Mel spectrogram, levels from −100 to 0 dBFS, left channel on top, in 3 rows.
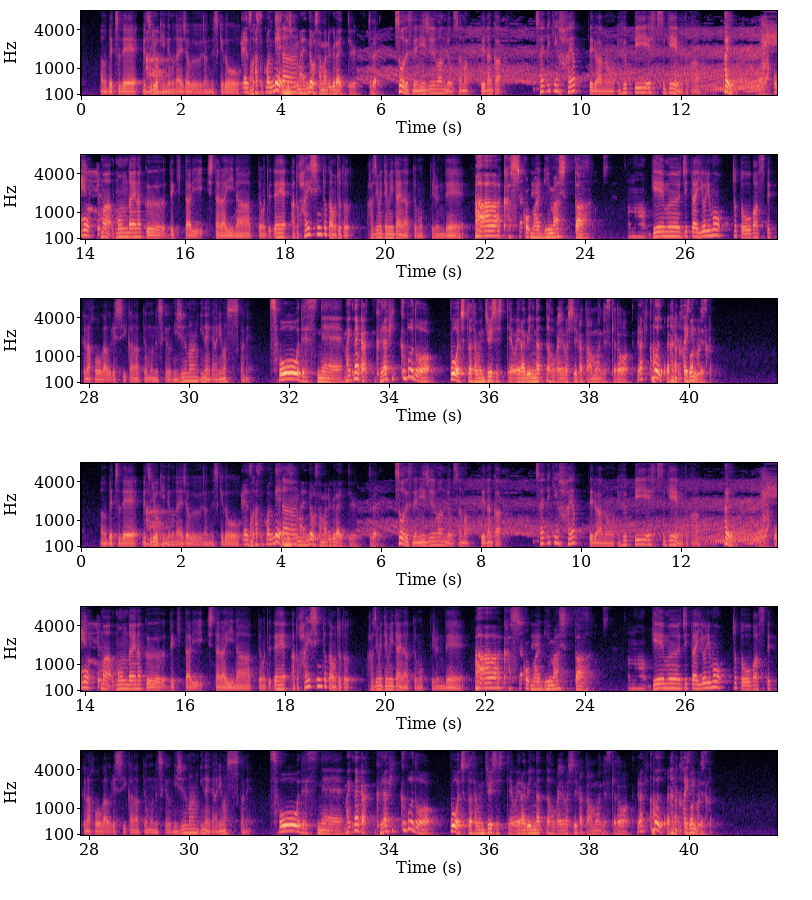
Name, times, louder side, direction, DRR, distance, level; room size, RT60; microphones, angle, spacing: voice 1, 0.4-3.5 4.0-4.3 6.3-8.4 9.1-12.4 13.8-19.3 19.6-21.6 22.7-23.1 23.5-23.6 24.8-27.6 27.9-31.2 39.2-39.3 39.6-40.0, left 2 dB, 15° left, 0.5 m, -29 dB
voice 2, 1.3-1.8 3.2-6.0 12.8-13.1 21.8-24.1 31.6-34.9 35.2-40.4, left 3 dB, 65° left, 0.8 m, -25 dB
sound 1, 5.5-15.7, left 3 dB, 30° left, 1.0 m, -38 dB
18.0 x 8.8 x 7.4 m
head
